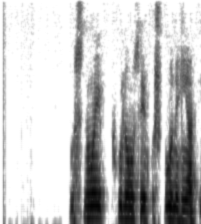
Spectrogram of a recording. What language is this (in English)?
Urdu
